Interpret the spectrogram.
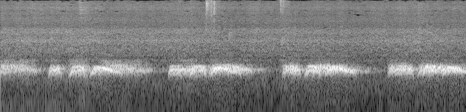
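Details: Loud, close spotted dove from Cà Mau, Vietnam, uttering long rolling coo phrases, each lasting about a second with brief breaks.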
